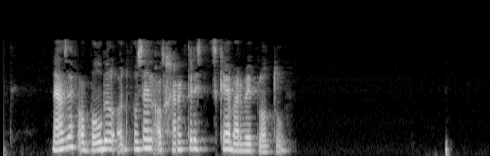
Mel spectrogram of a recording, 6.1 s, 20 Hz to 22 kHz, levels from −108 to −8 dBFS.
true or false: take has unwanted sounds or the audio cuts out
false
